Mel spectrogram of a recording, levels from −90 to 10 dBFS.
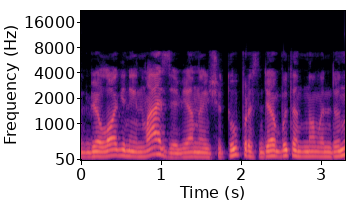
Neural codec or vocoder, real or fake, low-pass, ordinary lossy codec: codec, 16 kHz, 16 kbps, FunCodec, trained on LibriTTS, 50 frames a second; fake; 7.2 kHz; AAC, 48 kbps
